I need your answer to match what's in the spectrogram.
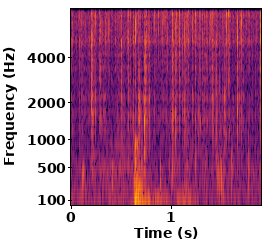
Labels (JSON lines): {"label": "biophony", "recorder": "HydroMoth"}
